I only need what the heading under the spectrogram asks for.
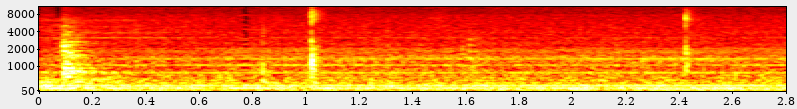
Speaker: Okay, so it's some sort of grounding issue. You can hear the hum. If I take my hands off. But it still makes noise.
